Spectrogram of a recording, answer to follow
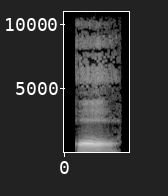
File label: open back rounded, IPA sounds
